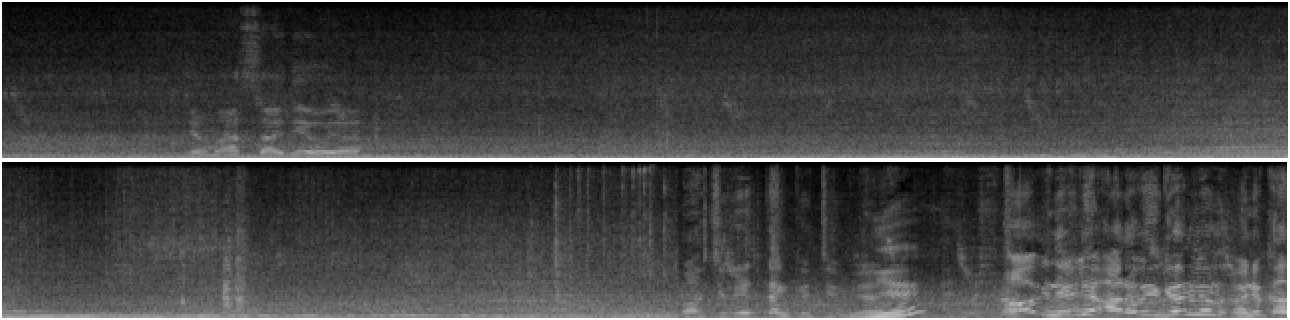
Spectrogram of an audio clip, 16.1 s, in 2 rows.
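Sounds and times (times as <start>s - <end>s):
road rumble: 0.0s - 16.0s
car engine accelerating: 4.7s - 12.3s.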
